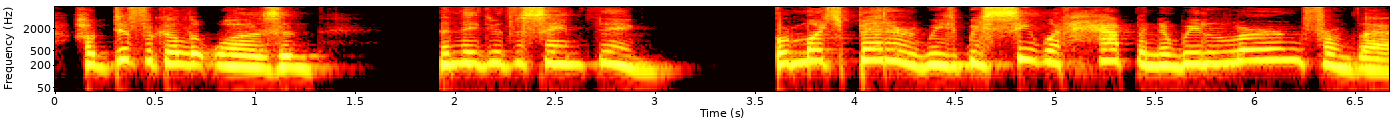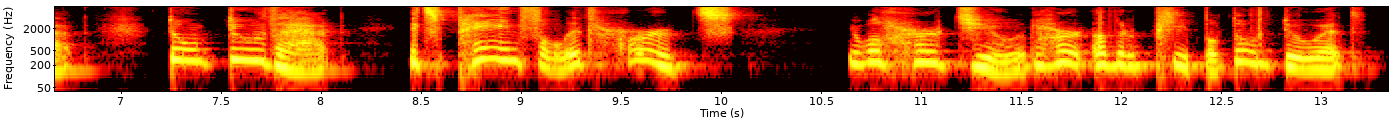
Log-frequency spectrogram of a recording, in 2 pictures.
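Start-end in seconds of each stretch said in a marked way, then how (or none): 3.6-13.2 earnest preacher's plea; pleading sermon. Acted. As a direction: plead with the congregation. Pleading moral application.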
